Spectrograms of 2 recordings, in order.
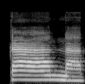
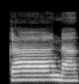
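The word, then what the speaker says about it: كان: Kan tawwaba kan tawwaba. Jadi kurang terbuka hurufnya. Yang benar, yang betul adalah ee pada pengucapan alif mandiyah itu mulutnya dibuka. Kana tawwwaba seperti itu.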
